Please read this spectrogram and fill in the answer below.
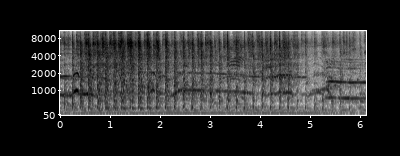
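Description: Live drums playing a fast, steady beat, several strokes a second, with held melody notes over them: the music that accompanies a horse dance.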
